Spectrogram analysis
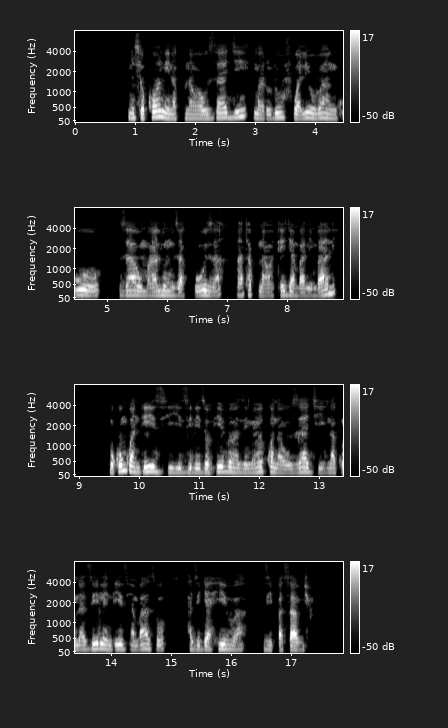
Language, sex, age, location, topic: Swahili, male, 18-24, Nakuru, agriculture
